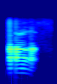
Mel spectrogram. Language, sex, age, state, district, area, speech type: Kannada, male, 60+, Karnataka, Bidar, rural, conversation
